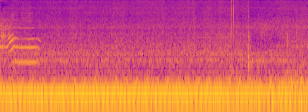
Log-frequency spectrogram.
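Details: Car "Suzie" idling with a deep, slightly lumpy beat of about four pulses a second, steady and sure, after a new starter was fitted, on a weak battery. Owner says it sounds like a roller cam. It fired right up; normal idle.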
